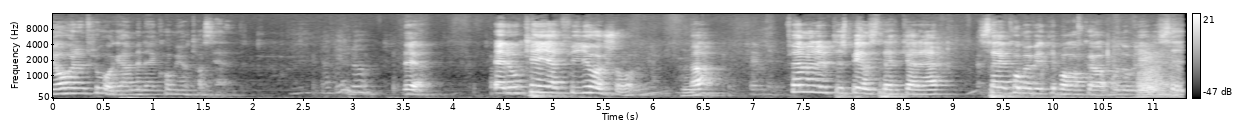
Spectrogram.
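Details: Adult speakers in a room; typical speech.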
